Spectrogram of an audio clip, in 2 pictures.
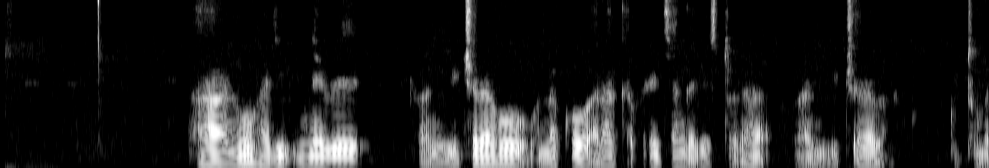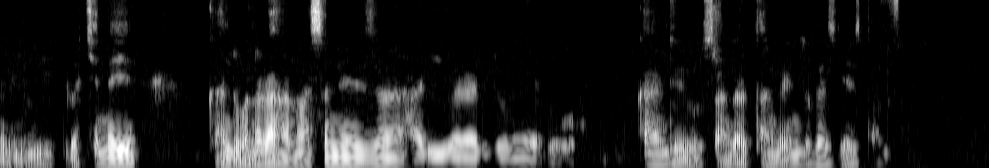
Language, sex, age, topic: Kinyarwanda, male, 25-35, finance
